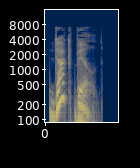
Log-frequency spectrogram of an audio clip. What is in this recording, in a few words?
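"duck-billed", British English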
